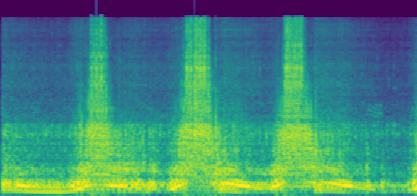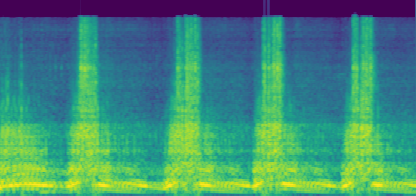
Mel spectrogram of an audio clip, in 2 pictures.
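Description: A Dodge Viper supercar's exhaust revs hard in a series of roughly seven sharp, loud throttle blips at a steady rhythm, each one rising and falling back, close and with no voices over it.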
